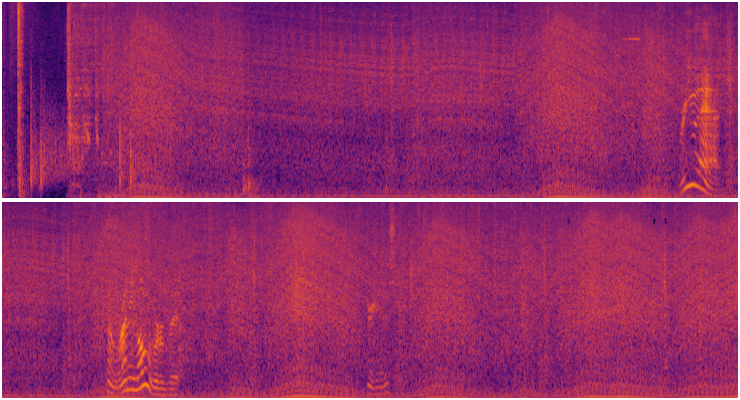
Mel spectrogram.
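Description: A car engine rumbles low and revs up and down.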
